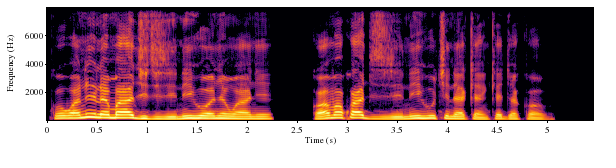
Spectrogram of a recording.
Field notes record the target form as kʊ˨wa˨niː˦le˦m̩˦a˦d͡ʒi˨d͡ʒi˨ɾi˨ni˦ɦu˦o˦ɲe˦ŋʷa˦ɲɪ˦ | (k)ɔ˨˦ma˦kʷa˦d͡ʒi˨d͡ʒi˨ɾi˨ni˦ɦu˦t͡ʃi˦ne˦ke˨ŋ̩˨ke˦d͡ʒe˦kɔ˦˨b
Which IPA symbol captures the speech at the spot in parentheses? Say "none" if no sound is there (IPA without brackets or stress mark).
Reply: k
